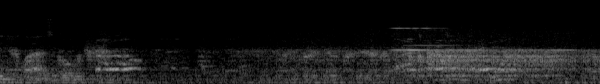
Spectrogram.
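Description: A television playing in the room: programme dialogue that sounds thin and muffled, with a louder passage about four seconds in.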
